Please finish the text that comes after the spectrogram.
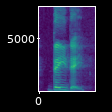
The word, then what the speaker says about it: Dede: It's not Dede, Dede. Dede Signature, I met her and she introduced herself and she said her name, and I'm like, oh my god, have I been mispronouncing your brand this entire time? Her name is Dede.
